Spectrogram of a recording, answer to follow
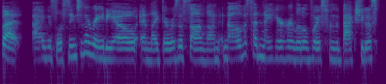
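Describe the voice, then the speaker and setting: A woman co-hosting a podcast in a casual chat, chatty and giggly, sometimes dropping to a hushed aside. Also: mid-range voice, steady tone, fast. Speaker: podcast co-host.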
